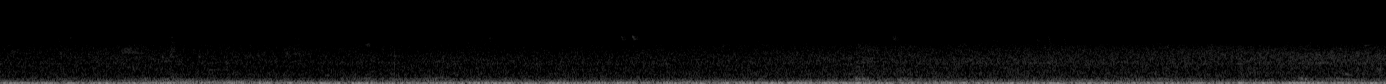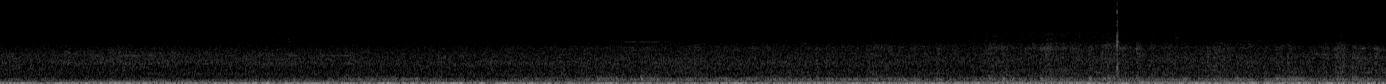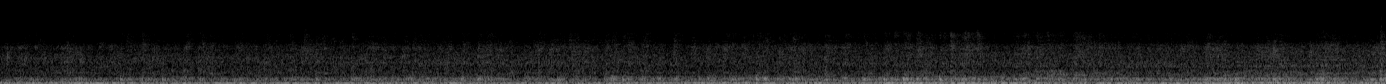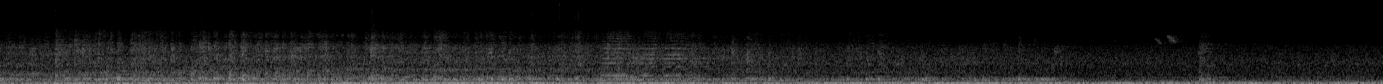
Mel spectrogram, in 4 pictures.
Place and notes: The woman in charge of pulling carts clean sweep, The Bund (Wai Tan), The pedestrian, Traffic Sound, Binaural recording, Zoom H6+ Soundman OKM II
Huangpu, Shanghai, China, 25 November 2013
